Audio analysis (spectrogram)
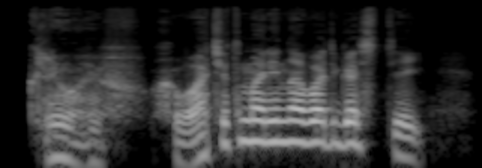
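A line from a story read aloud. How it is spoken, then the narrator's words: Indignant interjection. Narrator (Russian): возмущенно вмешалась она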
